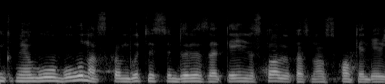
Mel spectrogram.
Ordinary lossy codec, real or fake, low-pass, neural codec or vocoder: Opus, 24 kbps; fake; 14.4 kHz; codec, 32 kHz, 1.9 kbps, SNAC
